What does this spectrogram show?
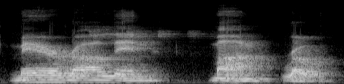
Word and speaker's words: Marilyn Monroe: you get the r and the l in there on the first name and you get the n and r and the second and the last name marilyn marilyn monroe repeat after me slowly marilyn monroe marilyn monroe uh could be quite difficult to pronounce that one cleanly marilyn monroe the third one maybe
